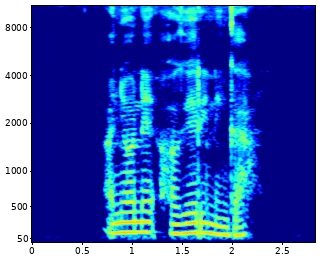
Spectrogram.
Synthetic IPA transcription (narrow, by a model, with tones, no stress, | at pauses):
a̰˨ɲɔ˦nɛ˦ʔɔ˨ɣe˦ɾi˦nɪ˨ŋɡa˦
